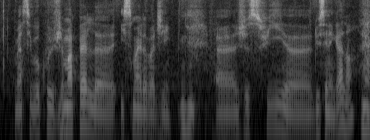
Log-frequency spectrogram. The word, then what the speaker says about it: Badji: Badji, c'est ça. Badji, d'accord. Ah, moi je prononce mal ou je prononce ça bien?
